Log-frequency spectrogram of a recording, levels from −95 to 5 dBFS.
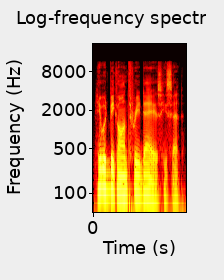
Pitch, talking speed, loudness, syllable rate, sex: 90 Hz, 260 wpm, -17 LUFS, 4.7 syllables/s, male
